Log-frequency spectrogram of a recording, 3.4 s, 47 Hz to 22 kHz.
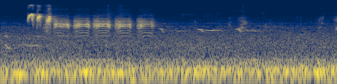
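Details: A chickadee drinking from a fountain in 2021 gives a quick high note, then about five harsh, buzzy 'dee' notes in just over a second, followed by faint thin whistles over low rumbling water.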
